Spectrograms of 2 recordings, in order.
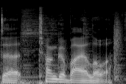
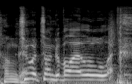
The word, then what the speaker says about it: Tagovailoa: By the way, Tua explaining his name is pronounced Tagovailoa. Tua Tagovailoa.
